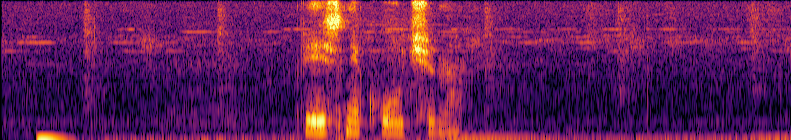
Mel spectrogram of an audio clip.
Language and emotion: Russian, neutral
